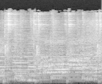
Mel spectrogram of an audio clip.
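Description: Mixed group of men and women singing a gospel song together, backed by piano, electric guitar and drums, with percussion strikes keeping a steady beat.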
